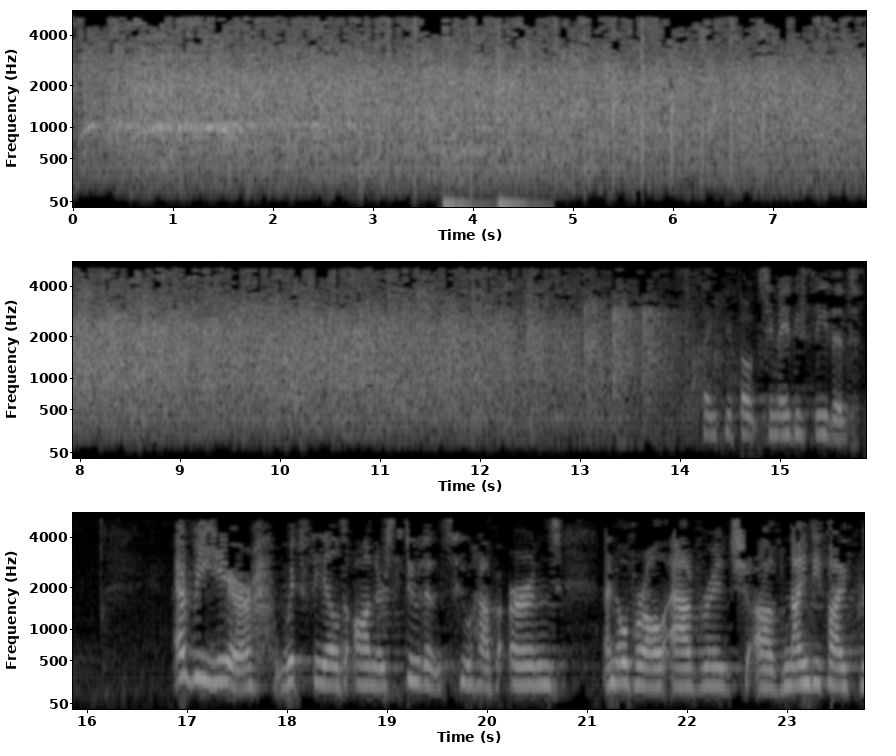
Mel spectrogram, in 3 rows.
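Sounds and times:
crowd applauding the production crew: 0.0 - 14.5
speech: 14.6 - 15.9, 16.9 - 23.7.

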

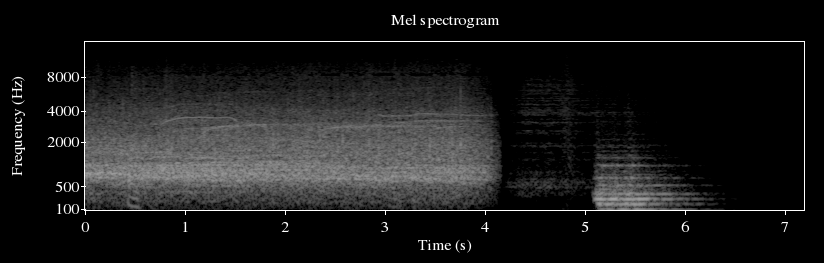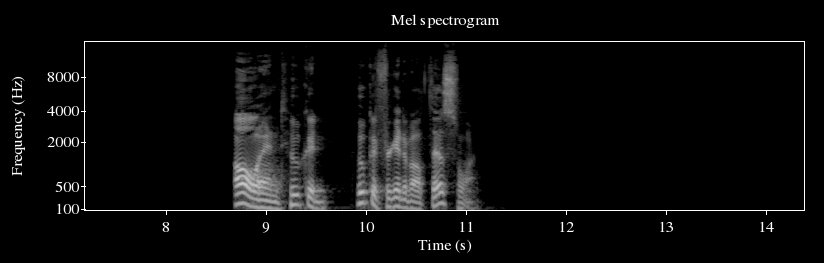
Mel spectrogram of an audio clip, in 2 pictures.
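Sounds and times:
large audience clapping and cheering: 0.0 - 4.2
speech: 8.7 - 11.2.

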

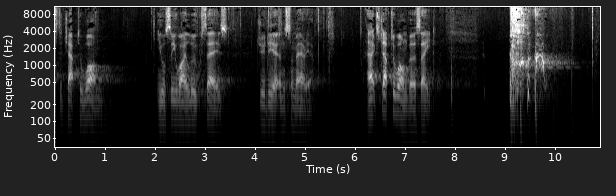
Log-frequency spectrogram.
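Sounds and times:
speech: 0.1 - 1.1, 2.0 - 5.3, 6.2 - 7.7
cough into a microphone during a Bible teaching: 9.1 - 10.4.

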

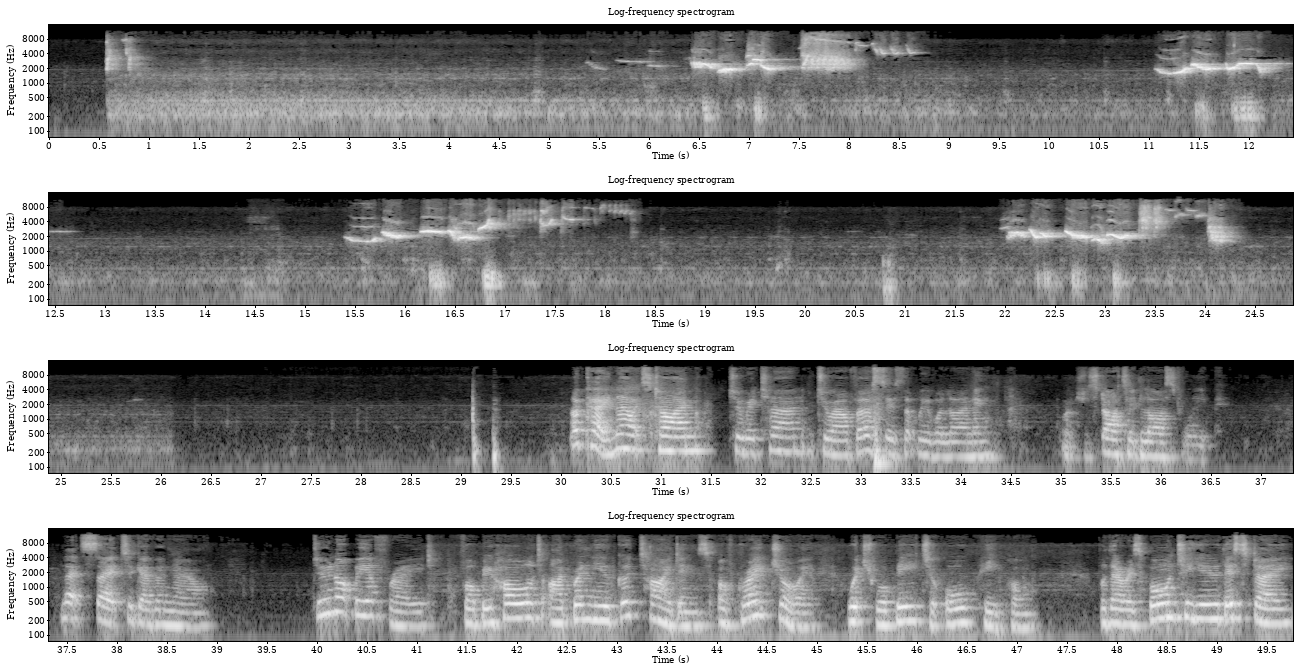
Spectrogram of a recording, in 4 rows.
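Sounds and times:
faint low hum: 0.0 - 49.7
blackbird singing: 0.6 - 1.0, 5.4 - 8.8, 11.1 - 12.7, 15.4 - 18.3, 22.0 - 24.4
speech: 30.3 - 34.5, 35.1 - 36.7, 37.5 - 39.0, 40.0 - 49.7.

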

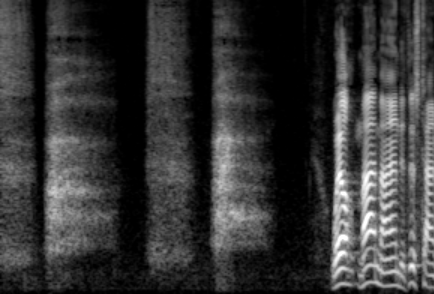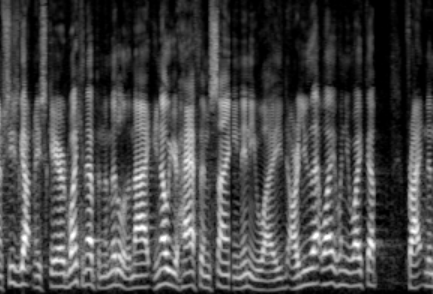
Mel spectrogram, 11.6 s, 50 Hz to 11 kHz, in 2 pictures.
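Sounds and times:
person imitating heavy breathing: 0.0 - 3.8
speech: 4.4 - 11.5.

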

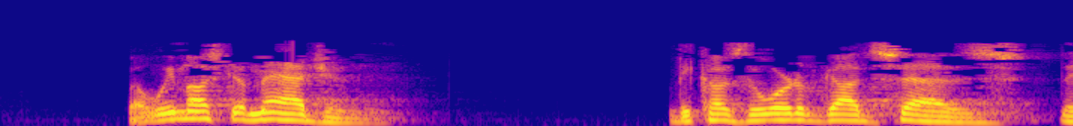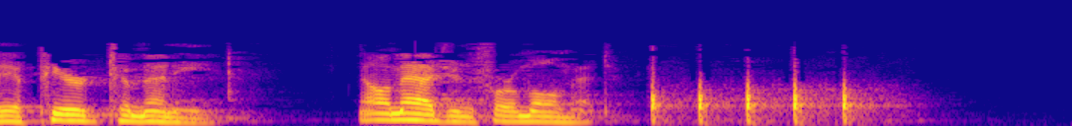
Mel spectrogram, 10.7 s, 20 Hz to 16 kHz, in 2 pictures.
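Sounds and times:
speech: 0.6 - 1.9, 3.4 - 6.6, 7.2 - 8.5
firm knocks on a wooden door: 8.6 - 9.9.

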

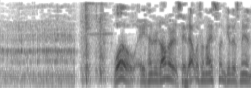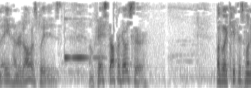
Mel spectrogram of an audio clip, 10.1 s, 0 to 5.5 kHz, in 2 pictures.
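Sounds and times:
loud growling tiger roar: 0.0 - 1.6
speech: 2.3 - 8.0, 9.3 - 10.0.

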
